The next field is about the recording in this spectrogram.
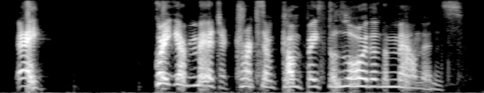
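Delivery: furious angry shout, very loud and high. Storyteller voices Inosuke's line in an angry Inosuke voice. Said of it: "he's just angry, like it's classic Inosuke anger".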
